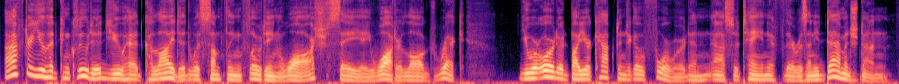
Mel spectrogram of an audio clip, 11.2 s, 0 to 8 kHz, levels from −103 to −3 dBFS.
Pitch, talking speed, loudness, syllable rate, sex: 120 Hz, 175 wpm, -18 LUFS, 5.3 syllables/s, male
